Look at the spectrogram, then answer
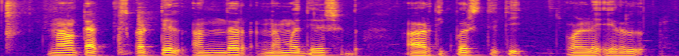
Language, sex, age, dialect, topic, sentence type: Kannada, male, 18-24, Northeastern, banking, statement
